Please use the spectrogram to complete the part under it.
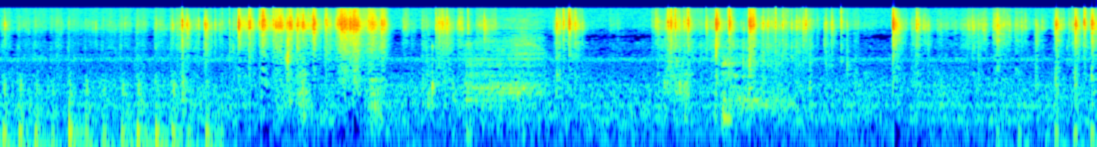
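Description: Thin plastic sheets rustle and crinkle as they are handled.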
